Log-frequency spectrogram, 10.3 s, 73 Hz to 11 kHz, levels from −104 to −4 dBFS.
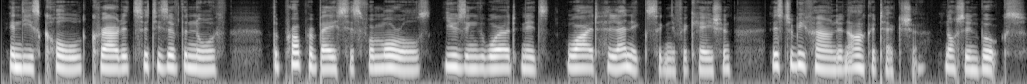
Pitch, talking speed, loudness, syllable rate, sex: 190 Hz, 175 wpm, -18 LUFS, 5.3 syllables/s, female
